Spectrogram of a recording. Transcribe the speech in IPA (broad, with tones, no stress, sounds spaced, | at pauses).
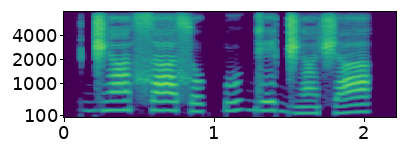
d͡ʒ ã˧ s a˧ s o˨ k͡p u˨˦ ɡ e˧ d͡ʒ ã˨ ʃ a˨˦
